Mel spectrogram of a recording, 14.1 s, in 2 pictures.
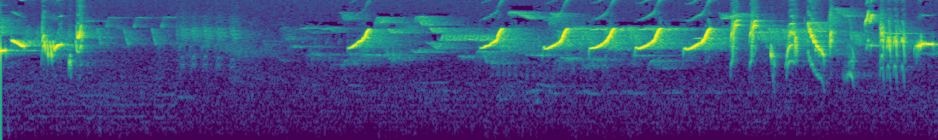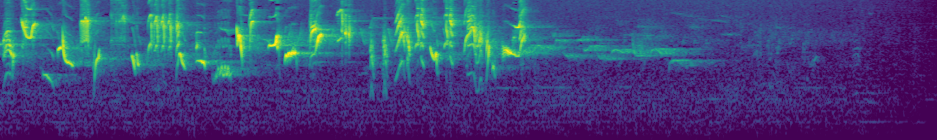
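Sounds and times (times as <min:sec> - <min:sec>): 
Eurasian blackcap singing: 0:00.0 - 0:00.7, 0:02.2 - 0:12.2.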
